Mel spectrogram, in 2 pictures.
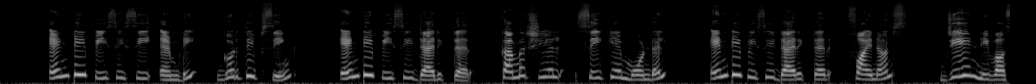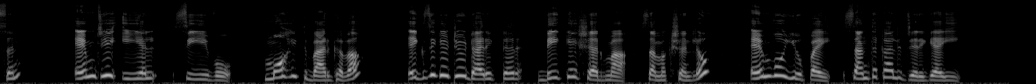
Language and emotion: Telugu, neutral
